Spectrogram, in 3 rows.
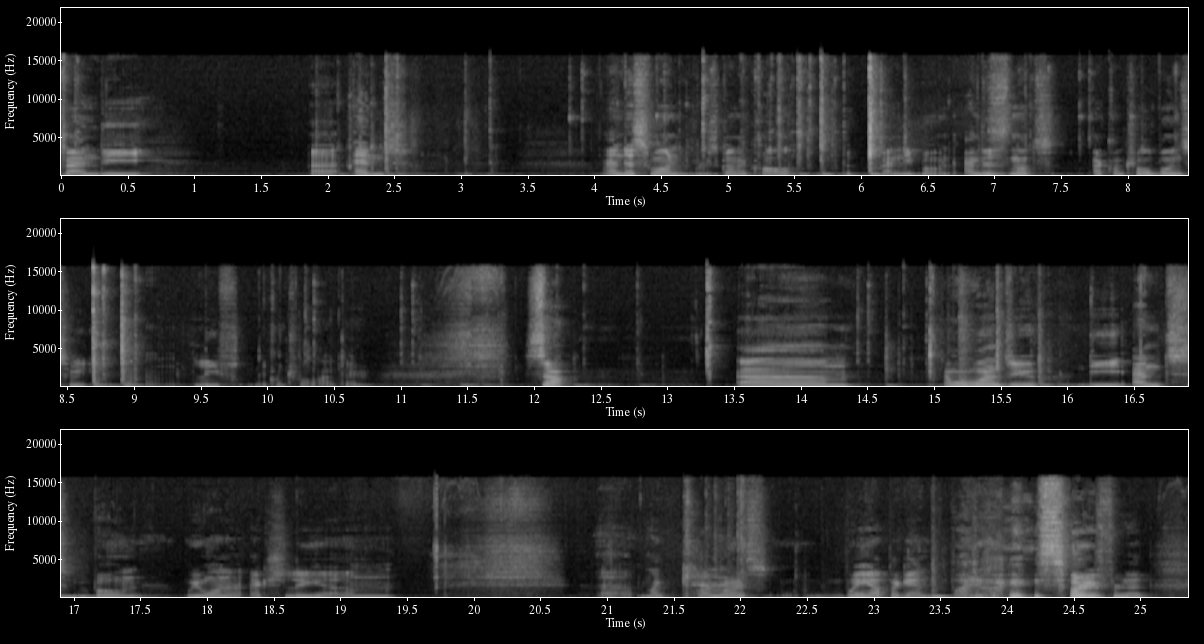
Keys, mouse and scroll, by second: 3.8 right click, 4.4 click, 5.3 BackSpace, 5.5 BackSpace, 7.3 click, 10.3 right click, 11.0 shift+right click, 11.8 middle click, 12.3 shift+middle click, 14.5 right click, 14.7 shift+middle click, 15.7 alt+p.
